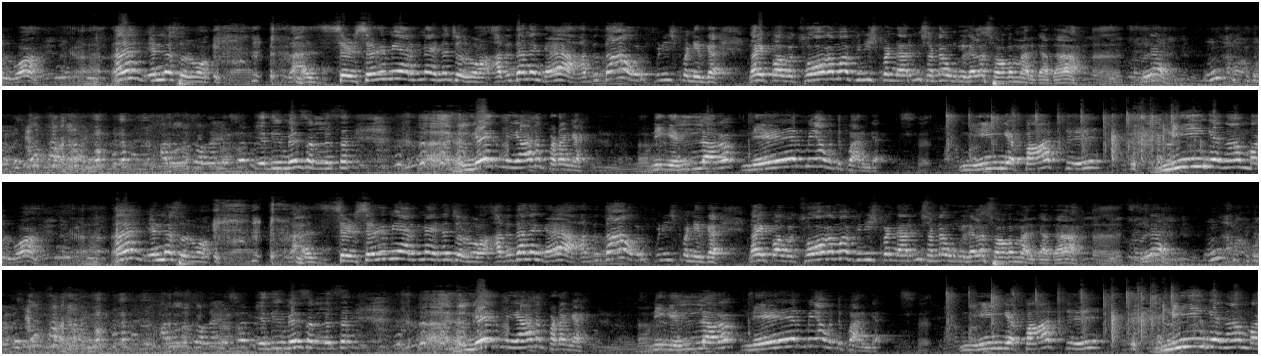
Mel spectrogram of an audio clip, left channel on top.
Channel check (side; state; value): both; normal; correlation 0.04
